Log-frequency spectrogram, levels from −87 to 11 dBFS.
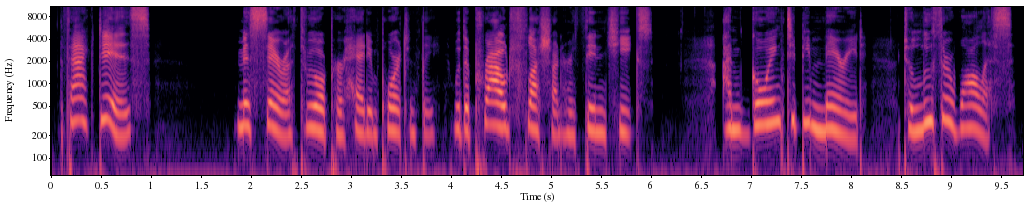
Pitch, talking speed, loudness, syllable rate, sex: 240 Hz, 150 wpm, -20 LUFS, 4.6 syllables/s, female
